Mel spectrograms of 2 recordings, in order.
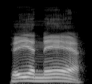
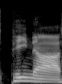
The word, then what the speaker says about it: Pinar: Pioneer. It's Pinar, sorry, I keep getting his name wrong.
